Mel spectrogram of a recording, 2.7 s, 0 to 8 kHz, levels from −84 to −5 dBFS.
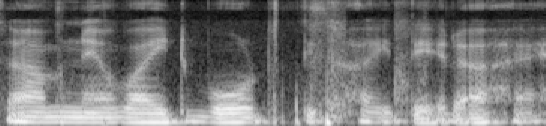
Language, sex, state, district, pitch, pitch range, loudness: Hindi, male, Himachal Pradesh, Shimla, 110 Hz, 105-115 Hz, -14 LUFS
